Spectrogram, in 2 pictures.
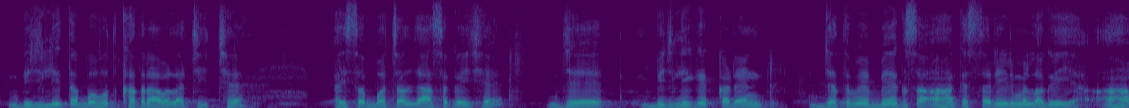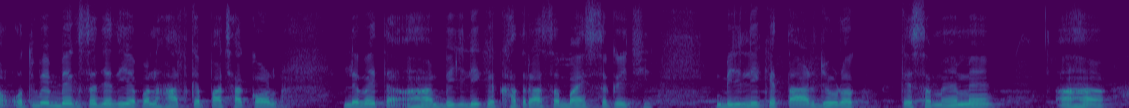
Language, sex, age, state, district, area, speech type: Maithili, male, 45-60, Bihar, Muzaffarpur, urban, spontaneous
